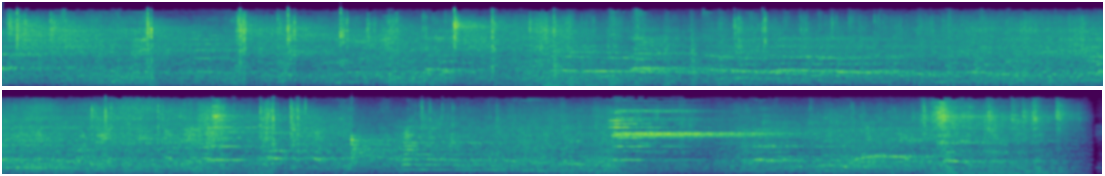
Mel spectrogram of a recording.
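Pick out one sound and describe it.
Hockey sticks click and clack against a puck.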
